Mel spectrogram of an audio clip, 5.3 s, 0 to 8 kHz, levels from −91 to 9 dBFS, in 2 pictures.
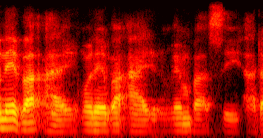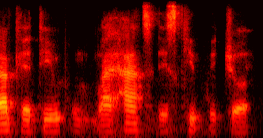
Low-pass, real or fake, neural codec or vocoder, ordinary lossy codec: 7.2 kHz; fake; codec, 16 kHz, 0.8 kbps, ZipCodec; Opus, 16 kbps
